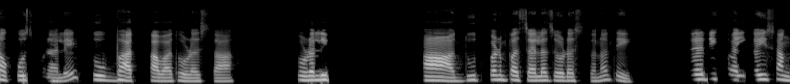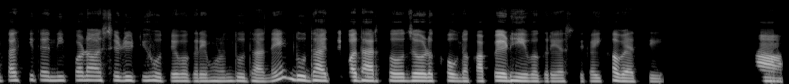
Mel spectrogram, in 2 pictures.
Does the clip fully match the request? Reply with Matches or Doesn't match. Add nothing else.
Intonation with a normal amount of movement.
Matches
